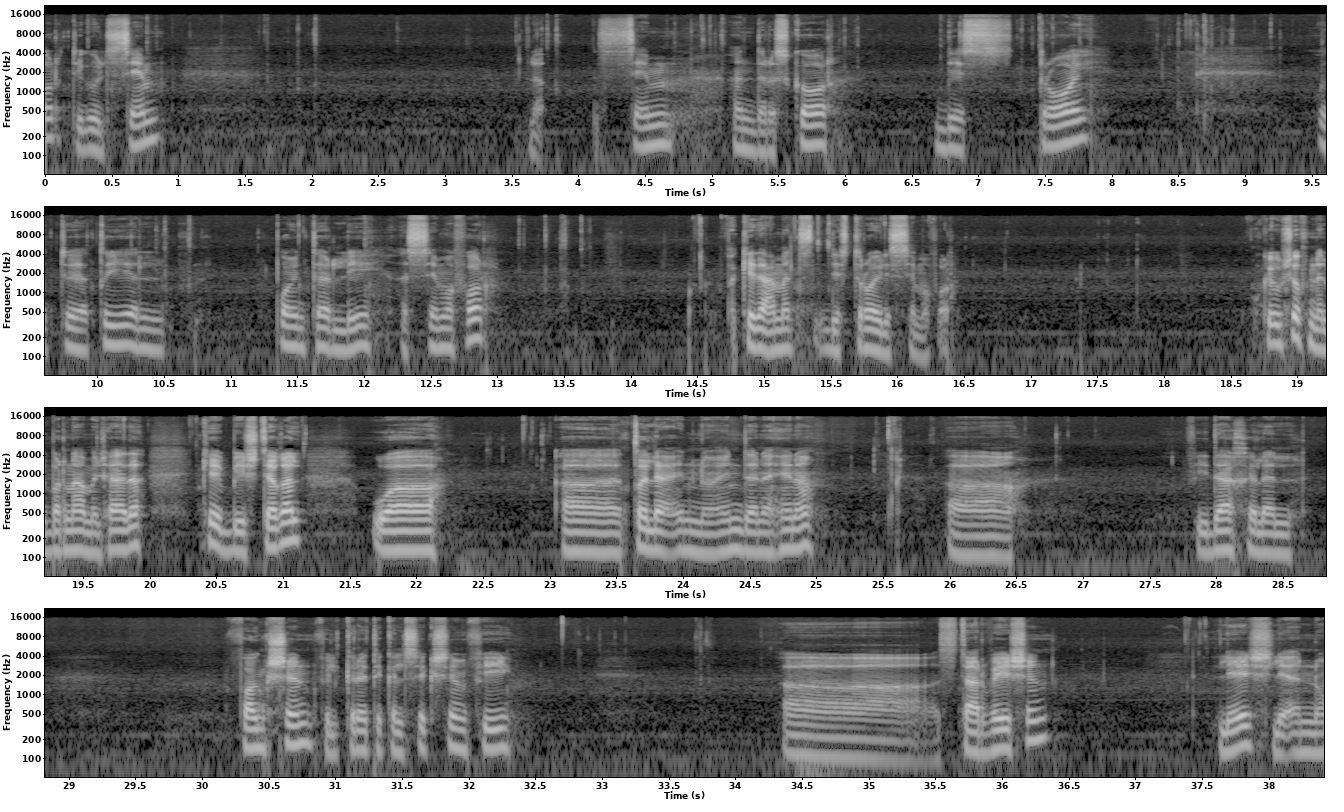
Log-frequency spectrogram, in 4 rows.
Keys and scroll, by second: 0.0-1.8 typing, 3.5 Delete, 3.7 BackSpace, 4.9-8.6 typing, 10.4 typing, 11.9-15.8 typing, 18.6 Up, 18.7-19.0 typing, 19.7 Up, 20.2 typing.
